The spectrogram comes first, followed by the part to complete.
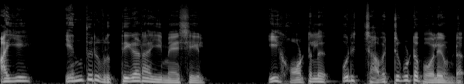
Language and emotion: Malayalam, disgusted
